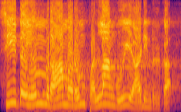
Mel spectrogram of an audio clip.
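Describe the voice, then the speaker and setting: A man's voice: high-pitched, animated, a little fast, fairly bright tone, big-room sound, low-quality recording. A man telling devotional stories in a discourse, acting out dialogue and now and then singing lines. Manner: acts out dialogue, breaks into sung lines. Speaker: religious discourse speaker.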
